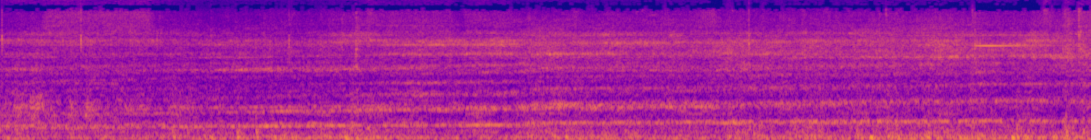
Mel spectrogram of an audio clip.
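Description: Yamanote Line electric train running, heard from the driver's cab: a steady rumble of wheels on rail with a motor whine that rises slowly in pitch as the train gathers speed, and a couple of short knocks near the end.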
